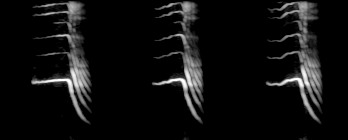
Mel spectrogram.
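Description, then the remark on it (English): A person makes a simple two-part cow call three times with a latex call, evenly spaced: each is a steady, nasal tone that breaks into a sharp downward slide, fairly loud with no other sounds between. “So you can hear it's a really simple two-part sound to make a cow sound, just a simple cow call.”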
